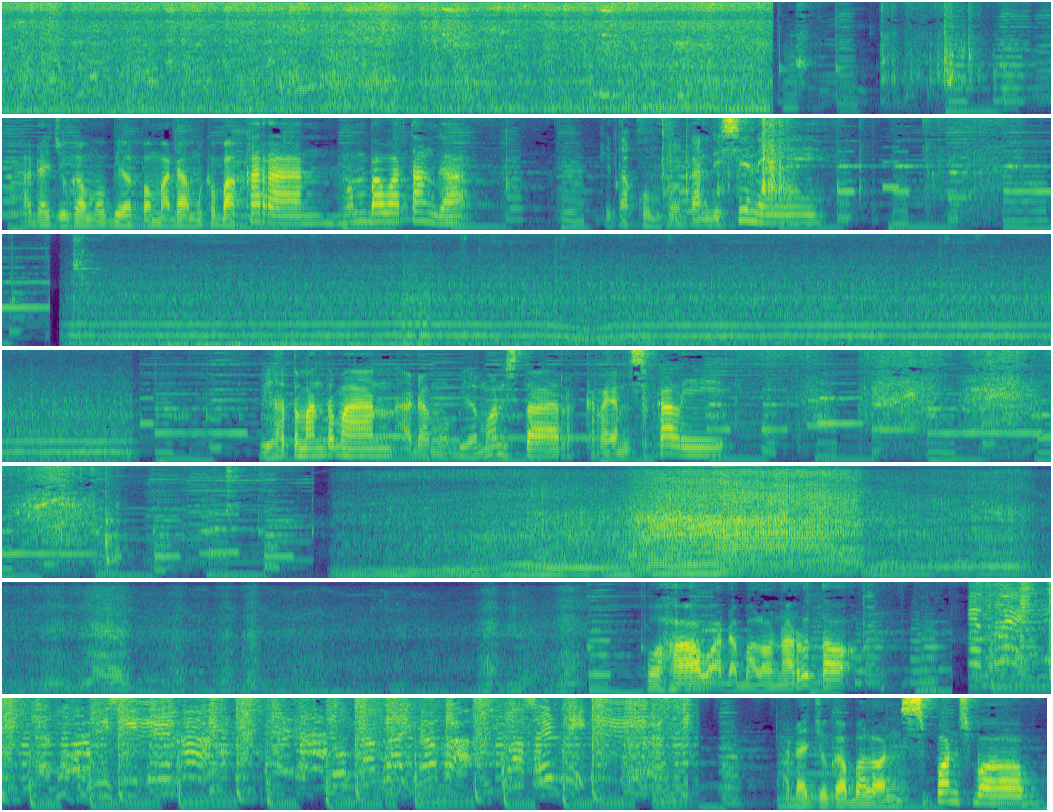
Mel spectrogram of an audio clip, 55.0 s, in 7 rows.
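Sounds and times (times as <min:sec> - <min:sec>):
motor hum: 0:16.2 - 0:24.6
car engine revving: 0:16.2 - 0:24.7, 0:33.8 - 0:44.2.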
